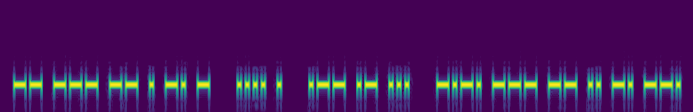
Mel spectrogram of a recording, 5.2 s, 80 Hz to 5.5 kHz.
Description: Morse code, heard as a keyed tone, about 40 wpm, 600 Hz. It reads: MOMENT HE WAS COMING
